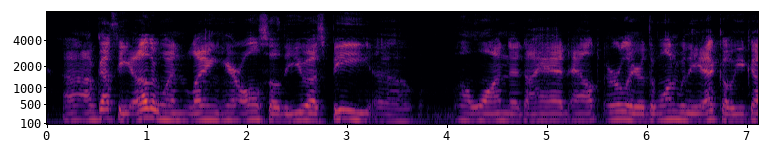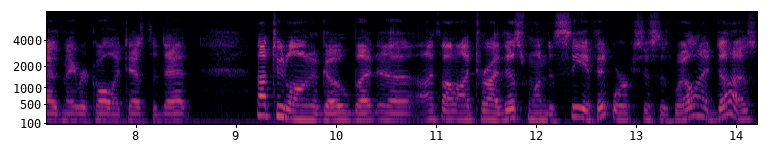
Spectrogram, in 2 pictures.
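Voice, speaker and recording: Fairly high-pitched and bright, sharp in tone, a man talks at a moderate pace with fairly even intonation. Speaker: hobbyist tech YouTuber. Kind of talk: screen-recorded tutorial. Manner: halting.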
